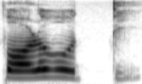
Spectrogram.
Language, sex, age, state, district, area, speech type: Bengali, female, 18-30, West Bengal, South 24 Parganas, rural, read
